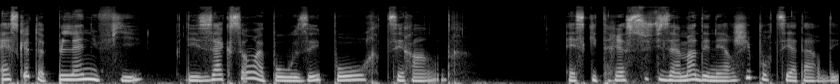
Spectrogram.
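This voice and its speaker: Female speech in a Quebec accent at medium pitch, with a dark, mellow tone, ordinary pitch variation, very even loudness, a fairly slow pace and long, frequent pauses, in a dry, close sound with no echo on a very clean recording with a silent background. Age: 40s. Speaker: podcast host and organizational culture consultant. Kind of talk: solo podcast monologue.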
